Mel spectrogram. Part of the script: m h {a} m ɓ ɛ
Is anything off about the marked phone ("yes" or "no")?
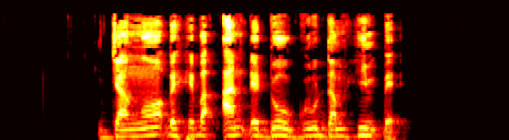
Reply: yes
